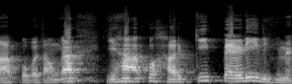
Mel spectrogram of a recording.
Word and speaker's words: हर की पैड़ी: बहुत से लोग अभी भी हर की पौड़ी कहते हैं, हर की पौड़ी नहीं होता है, हर की पैड़ी होता है।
